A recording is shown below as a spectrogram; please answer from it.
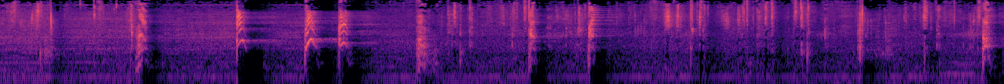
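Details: Welsh corgi giving repeated short, high barks spread across the stretch, some in quick pairs, over steady indoor background noise.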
